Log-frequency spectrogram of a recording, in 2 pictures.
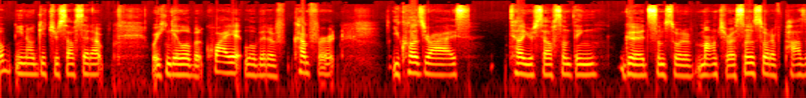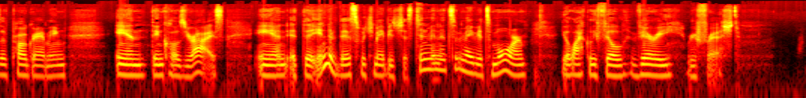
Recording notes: While driving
